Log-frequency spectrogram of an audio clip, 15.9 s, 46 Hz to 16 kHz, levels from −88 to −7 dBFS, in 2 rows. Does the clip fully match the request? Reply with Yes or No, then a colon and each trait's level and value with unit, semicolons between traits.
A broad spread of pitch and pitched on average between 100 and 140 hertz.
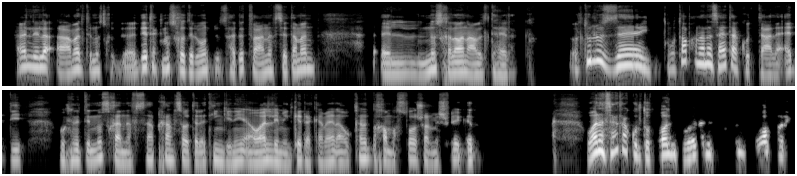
Yes: wide, 7.2 semitones; low, 135 Hz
